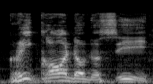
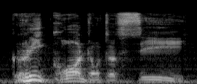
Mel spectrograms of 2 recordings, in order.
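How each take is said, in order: First: Slow mock Irish accent again, lightly put on; a hint of Irish lilt, drawn out. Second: Slow, low mock Irish accent; lightly put-on Irish accent, drawn out. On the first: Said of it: "Was that an Irish one?". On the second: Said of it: "I'm gonna tap into my Irish".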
